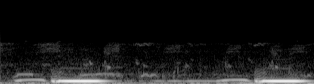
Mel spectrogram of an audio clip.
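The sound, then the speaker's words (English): Booming call of a bittern, a large heron-like bird: two deep, resonant low booms, each preceded by a softer gulping lead-in note, loud and alone. “It seems surreal that this sound known as booming could come from a bird, but this is the call of the bittern, a large heron-like species”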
